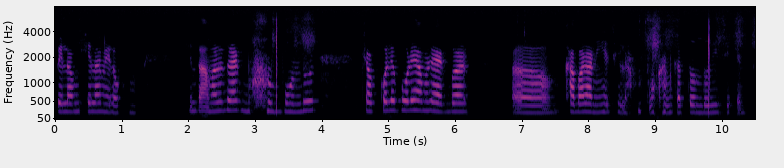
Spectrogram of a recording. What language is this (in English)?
Bangla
